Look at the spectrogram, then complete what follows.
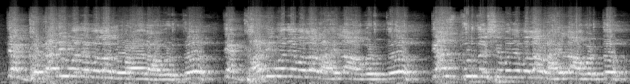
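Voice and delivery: high, forceful sermon delivery; impassioned preaching. Acted. Preacher voicing a sinner content in filth, impassioned preaching. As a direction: preach it in ringing, driven phrases.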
